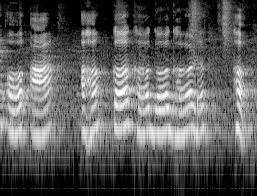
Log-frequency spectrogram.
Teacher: इनको बोलने के लिए कंठ की सहायता से ये बोले जाते हैं, इसलिए ये कांठे हैं।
